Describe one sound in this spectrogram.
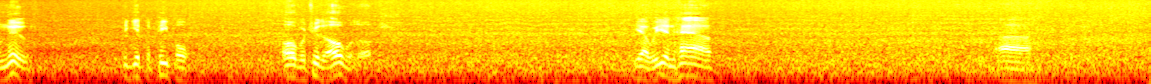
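Water rushes steadily over rocks in a waterfall.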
